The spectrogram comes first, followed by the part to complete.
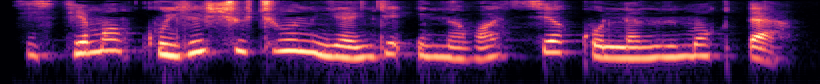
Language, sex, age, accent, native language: Uzbek, female, 12-17, Xorazm, Uzbek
